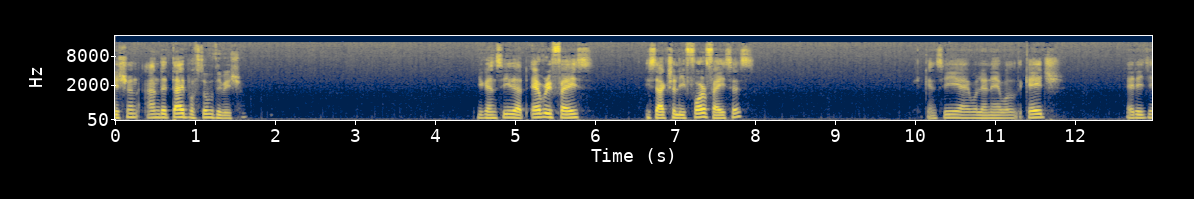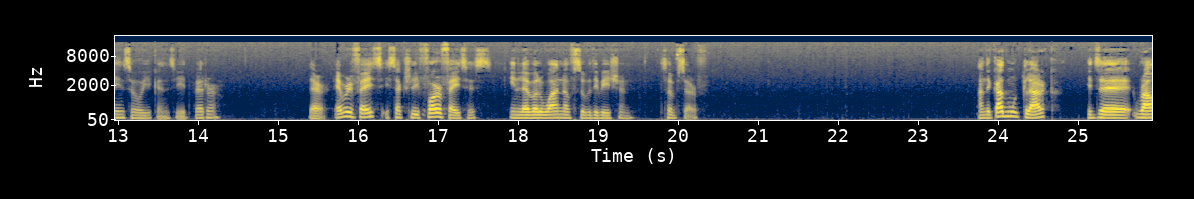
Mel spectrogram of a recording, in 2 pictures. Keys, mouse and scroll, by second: 4.4 z, 7.9 scroll down 1, 8.3 middle click, 17.2 scroll down 1, 17.4 KP_3, 17.9 KP_1, 18.4 shift+middle click, 19.7 scroll down 1, 20.4 shift+middle click.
